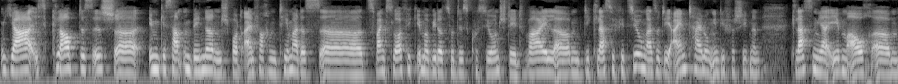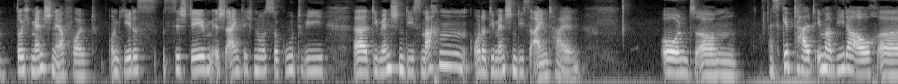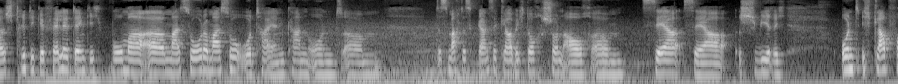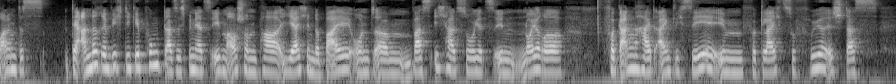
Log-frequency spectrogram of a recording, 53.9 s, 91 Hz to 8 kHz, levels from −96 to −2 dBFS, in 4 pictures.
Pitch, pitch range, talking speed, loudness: 175 Hz, 160-185 Hz, 150 wpm, -26 LUFS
